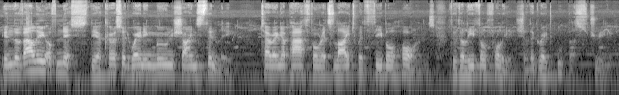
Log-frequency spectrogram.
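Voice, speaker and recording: A man narrating a gothic tale as a dramatic reading, with solemn, measured literary delivery. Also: medium pitch. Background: music.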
